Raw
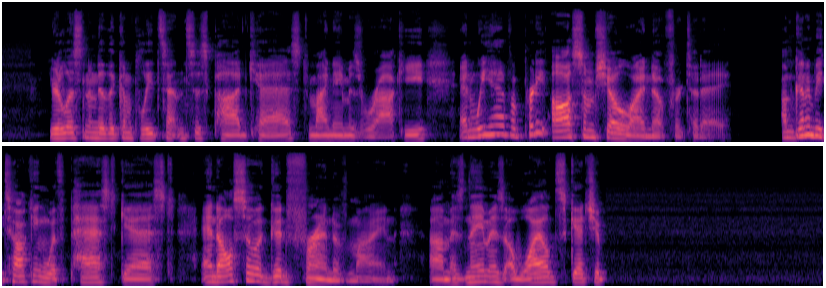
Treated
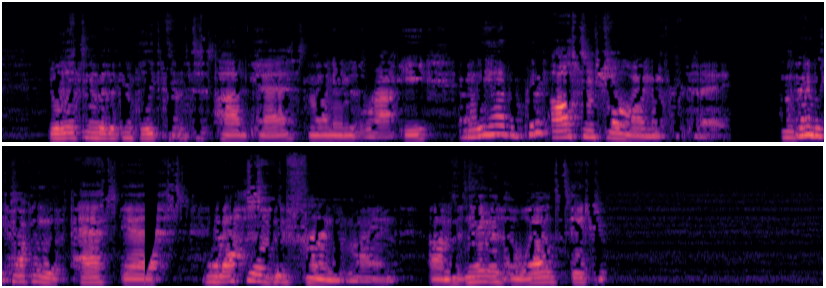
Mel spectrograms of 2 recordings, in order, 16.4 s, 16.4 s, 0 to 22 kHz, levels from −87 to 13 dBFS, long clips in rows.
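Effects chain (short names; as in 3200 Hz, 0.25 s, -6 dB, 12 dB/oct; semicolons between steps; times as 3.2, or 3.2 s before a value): median-filter separation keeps harmonic; 9.64–10.98 dispersion highs, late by 0.139 s, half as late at 710 Hz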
